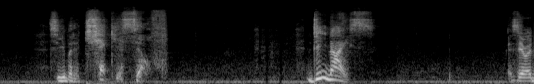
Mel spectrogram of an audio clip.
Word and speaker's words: D-Nice: Now D nice. Do you mean Denise?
